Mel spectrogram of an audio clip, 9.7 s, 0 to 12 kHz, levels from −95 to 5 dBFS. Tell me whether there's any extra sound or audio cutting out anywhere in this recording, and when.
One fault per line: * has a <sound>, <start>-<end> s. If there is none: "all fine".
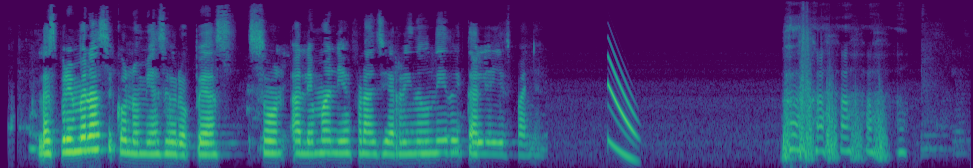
* has a chirp, 6.1-6.4 s
* has a laugh, 7.8-9.1 s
